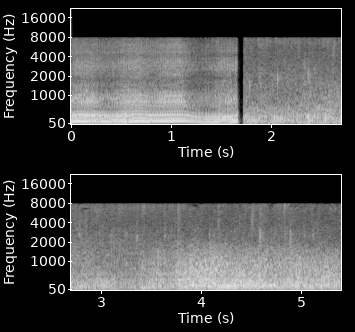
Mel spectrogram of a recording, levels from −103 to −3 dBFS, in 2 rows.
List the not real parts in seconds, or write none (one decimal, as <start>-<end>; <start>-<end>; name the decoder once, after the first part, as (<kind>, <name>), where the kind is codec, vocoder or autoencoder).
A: 0.0-0.8 (vocoder, Vocos); 1.3-5.4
